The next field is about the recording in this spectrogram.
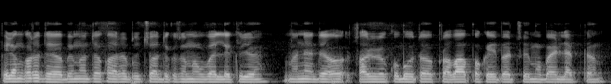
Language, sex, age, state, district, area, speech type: Odia, male, 18-30, Odisha, Bhadrak, rural, spontaneous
